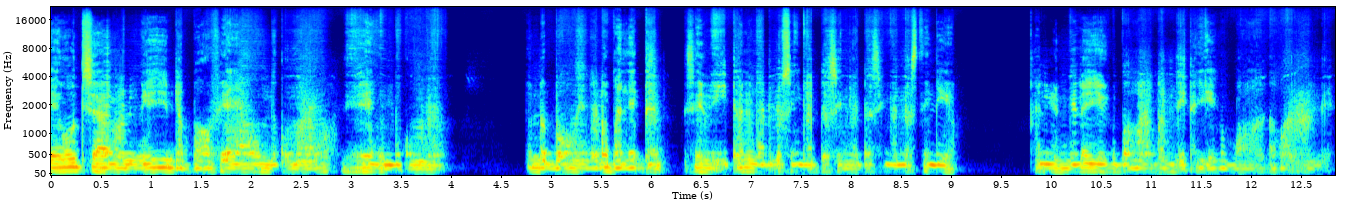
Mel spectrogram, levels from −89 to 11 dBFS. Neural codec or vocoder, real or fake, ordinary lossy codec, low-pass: codec, 44.1 kHz, 1.7 kbps, Pupu-Codec; fake; none; none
